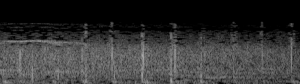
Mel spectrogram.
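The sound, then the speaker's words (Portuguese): An audience at a public hearing applauds steadily for a few seconds in honour of attendees from Santa Catarina, a dense patter of many hands clapping at moderate volume with a few sharper claps standing out, no voices over it. “Uma salva de palmas para os catarinenses aqui.”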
